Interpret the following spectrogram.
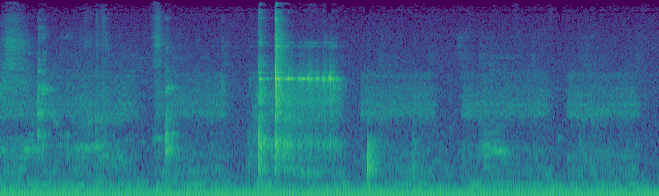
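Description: A few clicks and clinks of glass and metal as a beer bottle is opened and handled. The loudest comes about two and a half seconds in: a sharp metallic clink that rings briefly, like a bottle cap coming off. A low steady hum runs underneath.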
